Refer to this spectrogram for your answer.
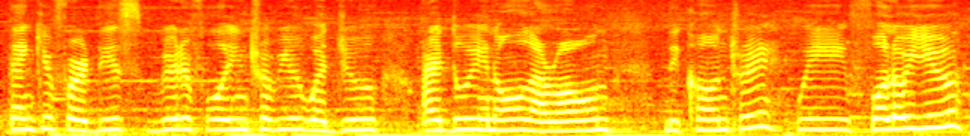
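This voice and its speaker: Woman from Guatemala, shop owner, soft-spoken, somewhat high voice. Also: steady tone, measured pace. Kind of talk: casual interview answers.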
